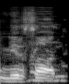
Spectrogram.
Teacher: اس کو موٹا، یہ زیر رہنے کے باوجود بے شک را ساکن سے پہلے زیر ہے لیکن فالوڈ بائی مستعلیہ اس کو موٹا پڑھیں گے، اس کو بالکل.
